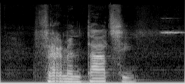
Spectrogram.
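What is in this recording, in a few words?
"fermentatie", Dutch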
